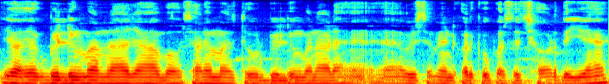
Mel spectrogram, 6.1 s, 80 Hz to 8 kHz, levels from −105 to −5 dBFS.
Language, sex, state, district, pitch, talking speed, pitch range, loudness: Hindi, male, Chandigarh, Chandigarh, 110 Hz, 215 wpm, 105-115 Hz, -16 LUFS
